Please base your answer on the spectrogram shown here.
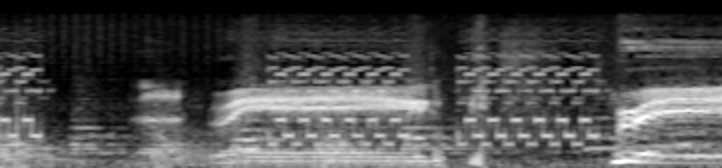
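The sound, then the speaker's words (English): A telephone rings in loud, sustained electronic tones with strong harmonics, sounding in a few separate bursts with short gaps between them. “That's just a phone”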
